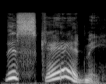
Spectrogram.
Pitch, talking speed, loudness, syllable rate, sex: 210 Hz, 170 wpm, -16 LUFS, 4.1 syllables/s, male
